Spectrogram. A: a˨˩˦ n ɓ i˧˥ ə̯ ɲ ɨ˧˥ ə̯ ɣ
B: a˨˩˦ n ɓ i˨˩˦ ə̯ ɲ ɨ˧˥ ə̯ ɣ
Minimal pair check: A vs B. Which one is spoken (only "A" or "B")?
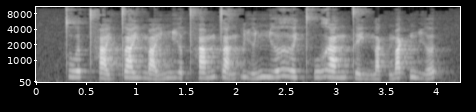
B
